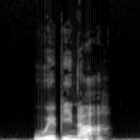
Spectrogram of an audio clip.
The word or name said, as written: webinar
